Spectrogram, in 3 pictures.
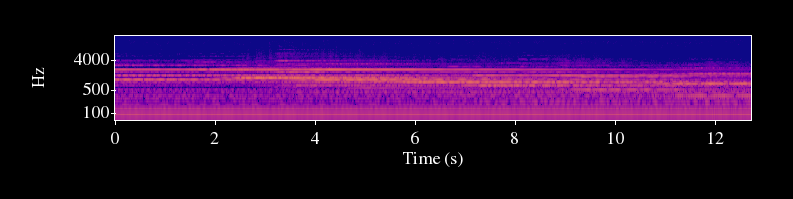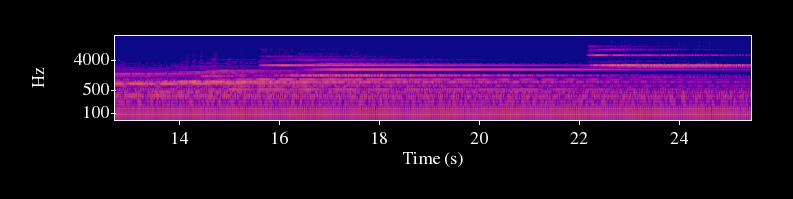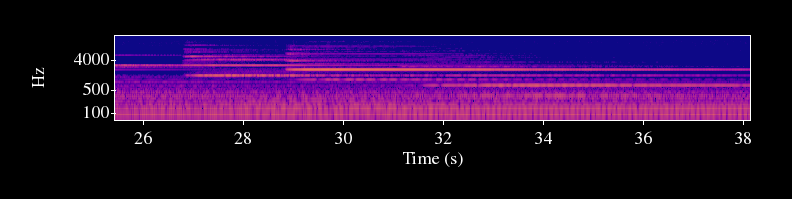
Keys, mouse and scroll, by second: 0.0 click, 1.8 middle click, 3.2-4.6 scroll up 3, 4.6 click, 4.6 scroll up 1, 6.7 middle click, 8.0-8.6 scroll down 2, 8.6 scroll down 1, 8.6 s, 11.1 click, 12.5 middle click, 13.4 click, 15.2 Tab, 15.6 right click, 18.1 click, 18.3 click, 19.1 click, 19.7 middle click, 21.2 click, 22.1 click, 30.5 middle click, 31.5 Tab, 31.9 middle click, 32.4 right click, 33.8 middle click, 36.4 shift+d, 37.3 click.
